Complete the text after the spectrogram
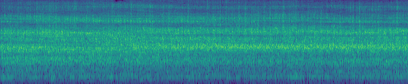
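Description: A model train locomotive hums and rattles along the track.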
